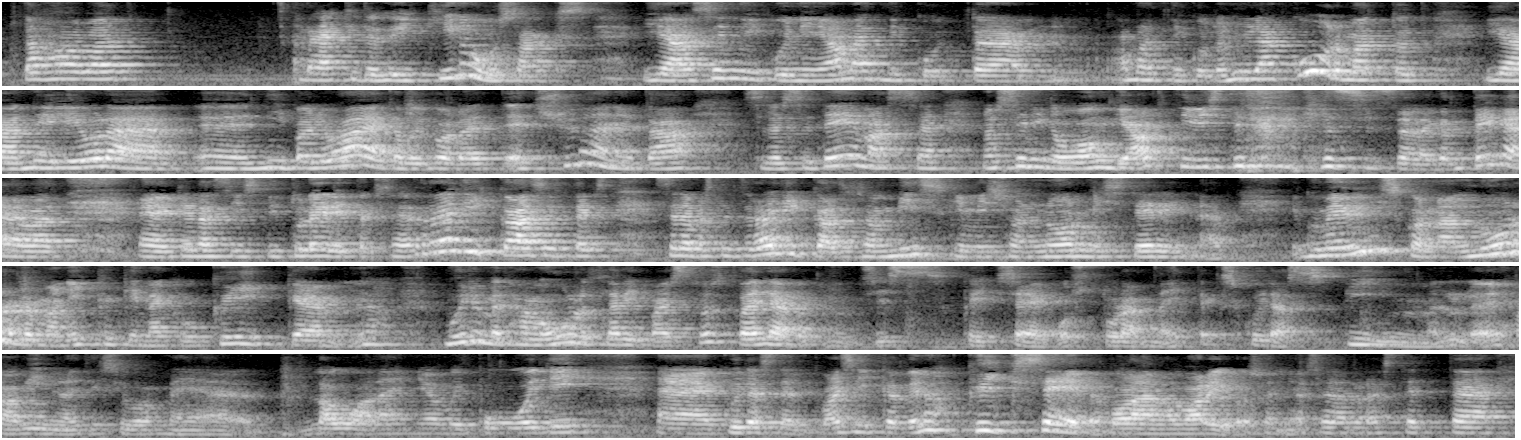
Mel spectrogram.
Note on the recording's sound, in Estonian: Arvamusfestivalil toimunud arutelu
